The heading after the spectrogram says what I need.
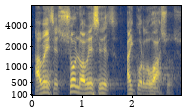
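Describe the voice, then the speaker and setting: Male Argentine political orator: booming balcony delivery, rousing and declamatory, creaky grain, big reverberant venue. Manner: booming balcony speech, declamatory with dramatic pauses and repetition. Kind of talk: rousing political rally speech. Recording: long echoing reverb of a large venue.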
